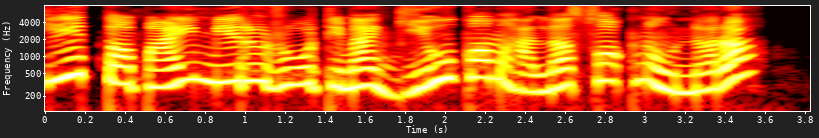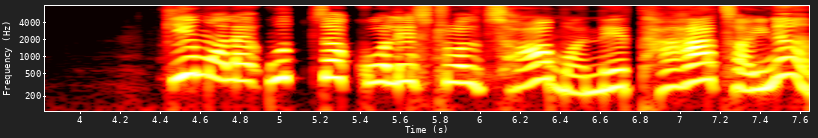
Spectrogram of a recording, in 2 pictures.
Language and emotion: Nepali, angry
